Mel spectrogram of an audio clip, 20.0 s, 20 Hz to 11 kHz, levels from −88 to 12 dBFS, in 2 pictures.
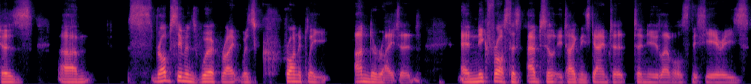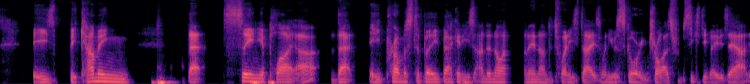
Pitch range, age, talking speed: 100-120 Hz, 30-49, 145 wpm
